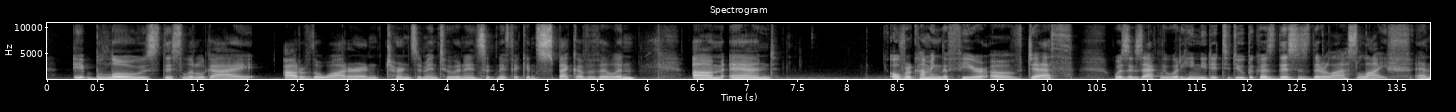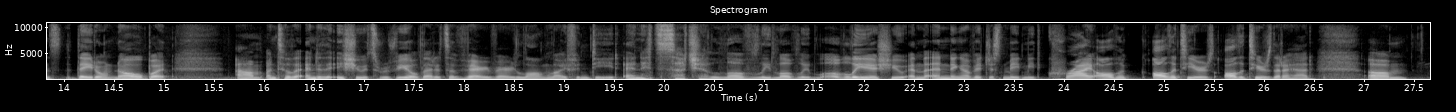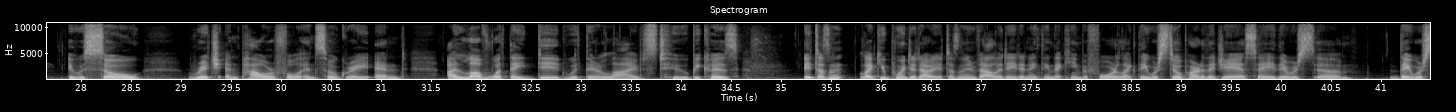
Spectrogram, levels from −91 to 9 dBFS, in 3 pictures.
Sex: female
